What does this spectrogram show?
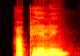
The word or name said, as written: rappelling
